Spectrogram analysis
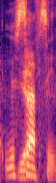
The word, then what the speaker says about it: Yousafzai: Malala Yousafzai. Right, the Nobel Peace Prize winner. It's Malala Yousafzai. Yeah, Yousafzai.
